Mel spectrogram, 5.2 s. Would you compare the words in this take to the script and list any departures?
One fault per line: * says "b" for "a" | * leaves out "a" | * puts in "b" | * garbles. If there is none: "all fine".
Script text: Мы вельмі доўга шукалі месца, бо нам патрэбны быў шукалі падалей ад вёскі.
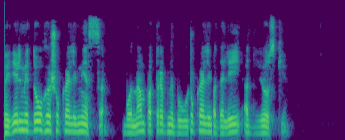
all fine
